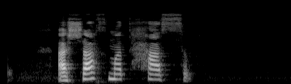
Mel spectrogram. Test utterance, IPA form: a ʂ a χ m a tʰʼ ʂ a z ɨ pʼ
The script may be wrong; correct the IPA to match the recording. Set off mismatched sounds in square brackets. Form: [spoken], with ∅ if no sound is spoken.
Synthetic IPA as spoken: a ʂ a χ m a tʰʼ [ħ] a [s] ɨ pʼ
